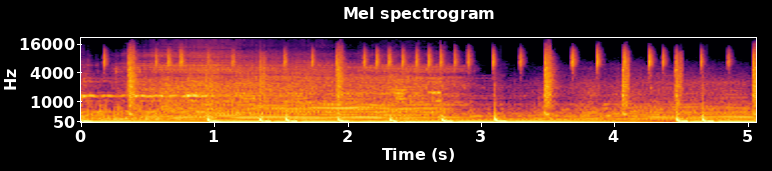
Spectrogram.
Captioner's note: engine revving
